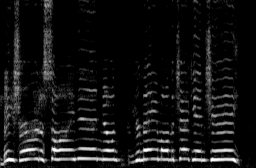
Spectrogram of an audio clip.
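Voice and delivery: very high, very loud, shrill top-of-the-lungs shriek. Retelling how a woman by the door at a funeral startled everyone, imitating her screaming. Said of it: "like screaming at the top of her lungs".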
